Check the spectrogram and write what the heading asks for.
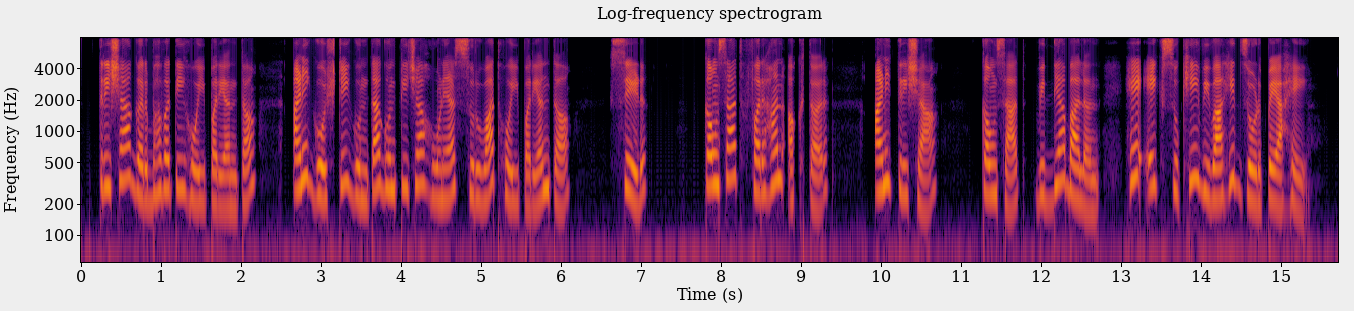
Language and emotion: Marathi, neutral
